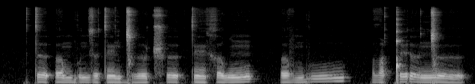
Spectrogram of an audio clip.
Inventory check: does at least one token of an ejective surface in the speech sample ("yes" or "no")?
no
